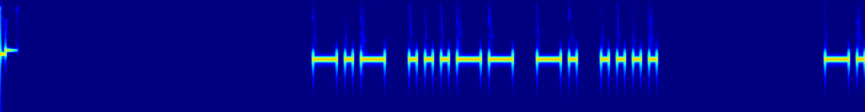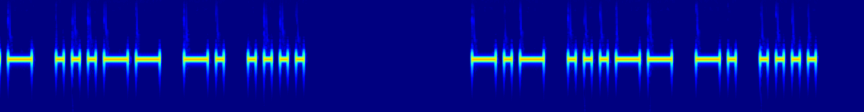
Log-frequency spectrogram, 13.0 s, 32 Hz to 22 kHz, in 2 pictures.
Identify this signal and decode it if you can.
Morse code, heard as a keyed tone, about 20 wpm, 700 Hz. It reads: K3NH K3NH K3NH
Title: USA Call Signs - 4 Characters - Repeated 3x - 20wpm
